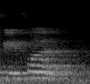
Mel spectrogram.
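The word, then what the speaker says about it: Pfeffer: तो ये जो साइंटिस्ट है वॉन हॉफ और दूसरे साइंटिस्ट हैं हमारे फेफर, पी यहाँ पे साइलेंट है और पी फिर है फेफर, FEIFFER, von half and फेफर।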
